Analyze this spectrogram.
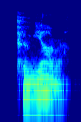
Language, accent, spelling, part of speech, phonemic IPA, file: English, Southern England, Honiara, proper noun, /ˌhəʊnɪˈɑːɹə/, LL-Q1860 (eng)-Honiara.wav
- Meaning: 1. The capital city of the Solomon Islands 2. The Solomon Islands government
